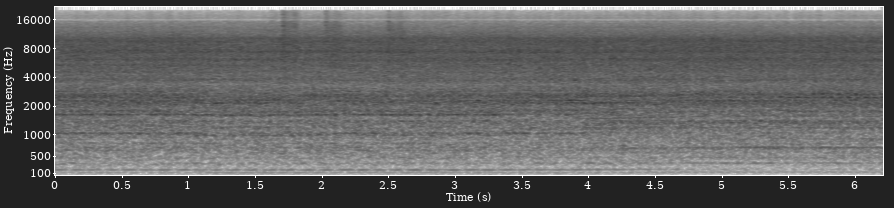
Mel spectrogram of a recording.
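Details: Warm 1991 GMC Jimmy at 55°F ambient idles high, steady but slightly uneven, with heavy hiss. A flammable-spray test found no vacuum leak. Owner suspects a faulty air-fuel or other sensor sending false data. Unconfirmed.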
